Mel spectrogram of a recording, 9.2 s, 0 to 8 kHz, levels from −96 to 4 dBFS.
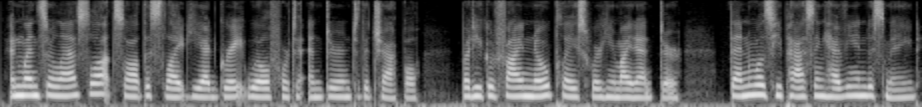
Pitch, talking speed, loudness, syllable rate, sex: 205 Hz, 220 wpm, -16 LUFS, 5.5 syllables/s, female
